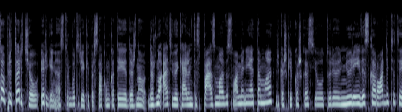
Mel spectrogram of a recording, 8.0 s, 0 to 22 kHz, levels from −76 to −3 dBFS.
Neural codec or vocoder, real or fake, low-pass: none; real; 14.4 kHz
